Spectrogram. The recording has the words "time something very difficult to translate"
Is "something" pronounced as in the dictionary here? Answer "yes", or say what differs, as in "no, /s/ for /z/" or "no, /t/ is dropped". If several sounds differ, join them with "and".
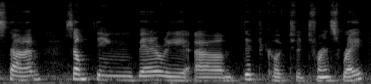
yes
